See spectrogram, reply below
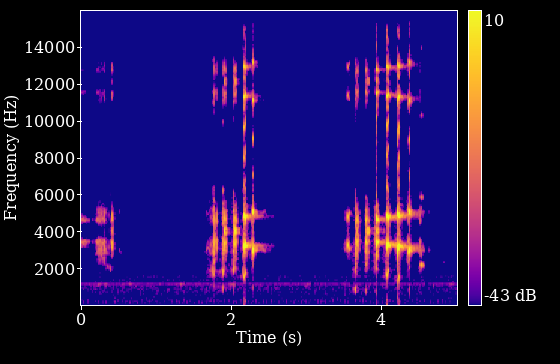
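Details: A bald eagle pair shares the Decorah North nest on 28 February 2016 in late morning to early afternoon, the male delivering a fish to the female. Loud, high, staccato chittering comes in three rapid bursts of piercing squeaky notes, caught on a nest camera.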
